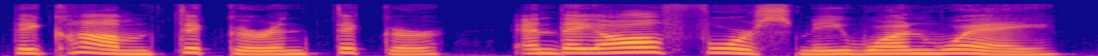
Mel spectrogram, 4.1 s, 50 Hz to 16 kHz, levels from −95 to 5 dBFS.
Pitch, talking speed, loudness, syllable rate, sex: 235 Hz, 175 wpm, -17 LUFS, 4.4 syllables/s, female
